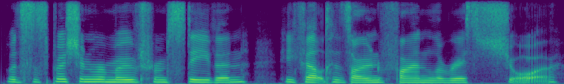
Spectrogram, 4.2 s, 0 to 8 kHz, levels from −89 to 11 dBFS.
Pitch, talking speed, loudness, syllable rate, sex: 210 Hz, 170 wpm, -16 LUFS, 4.9 syllables/s, female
